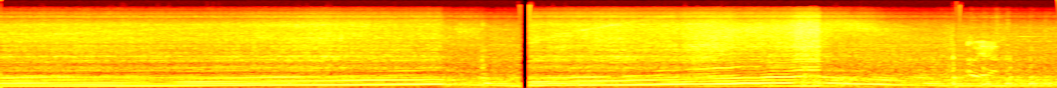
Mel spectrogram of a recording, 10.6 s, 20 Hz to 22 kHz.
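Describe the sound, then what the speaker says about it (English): Turbocharged widebody BMW E30 accelerating hard, its engine note climbing steadily through the gears with a brief gap at a shift, loud and close, while someone talks over it. "All the right turbo noises."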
